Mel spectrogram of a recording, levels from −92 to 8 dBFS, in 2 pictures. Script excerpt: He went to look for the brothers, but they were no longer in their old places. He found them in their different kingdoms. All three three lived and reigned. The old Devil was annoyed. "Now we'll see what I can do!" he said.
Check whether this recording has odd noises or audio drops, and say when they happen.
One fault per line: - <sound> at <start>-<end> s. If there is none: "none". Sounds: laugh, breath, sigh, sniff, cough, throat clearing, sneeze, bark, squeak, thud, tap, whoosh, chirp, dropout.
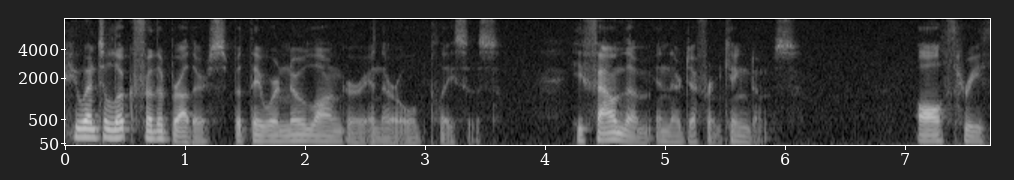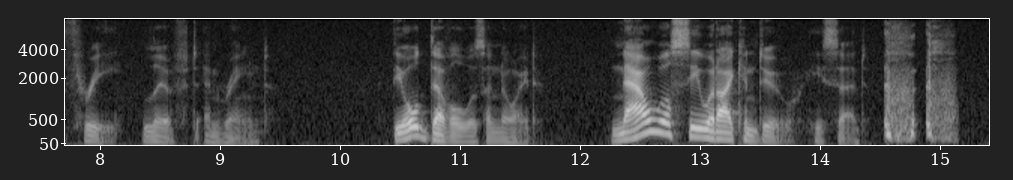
- cough at 14.5-15.2 s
